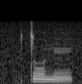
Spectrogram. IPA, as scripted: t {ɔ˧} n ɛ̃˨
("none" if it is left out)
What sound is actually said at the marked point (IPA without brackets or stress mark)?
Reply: ɔ˧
